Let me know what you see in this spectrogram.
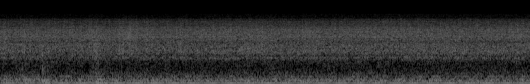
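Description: Sliced mushrooms sizzling steadily in beef fat and butter in a skillet, an even hiss as they cook down.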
